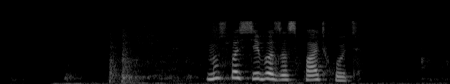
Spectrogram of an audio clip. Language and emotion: Russian, neutral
